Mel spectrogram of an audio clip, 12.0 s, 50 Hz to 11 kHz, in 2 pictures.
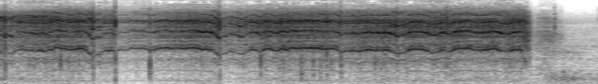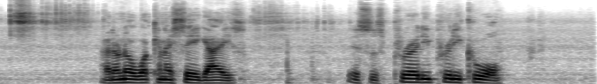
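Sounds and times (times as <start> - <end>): pepper mill motor whining: 0.0 - 5.7.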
